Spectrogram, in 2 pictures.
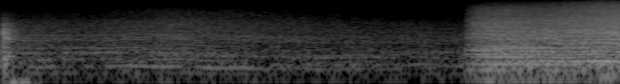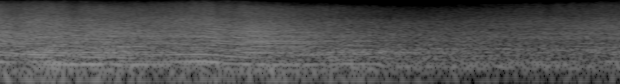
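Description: Race cars roar around the Port Royal dirt track, a distant engine drone suddenly swelling into a loud, sustained wall of revving engines as the pack passes close by, holding steady for several seconds.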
